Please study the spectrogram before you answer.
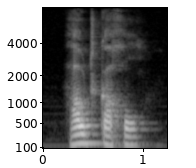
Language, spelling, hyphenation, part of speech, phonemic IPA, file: Dutch, houtkachel, hout‧ka‧chel, noun, /ˈhɑutkɑxəl/, Nl-houtkachel.ogg
- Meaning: wood-burning stove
